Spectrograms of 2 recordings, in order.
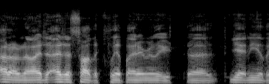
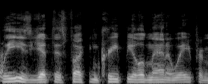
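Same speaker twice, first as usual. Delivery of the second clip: usual speaking voice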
